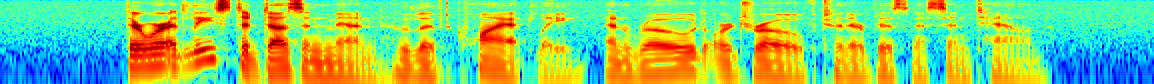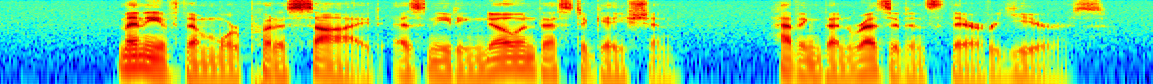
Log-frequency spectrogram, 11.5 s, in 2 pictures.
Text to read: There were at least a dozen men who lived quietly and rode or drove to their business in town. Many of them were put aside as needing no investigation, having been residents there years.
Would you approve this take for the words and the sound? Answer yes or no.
yes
